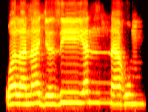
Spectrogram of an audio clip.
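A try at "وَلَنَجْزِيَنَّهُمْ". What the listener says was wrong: Z-nya kepanjangan diulang.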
